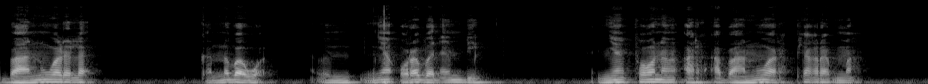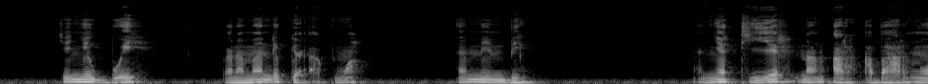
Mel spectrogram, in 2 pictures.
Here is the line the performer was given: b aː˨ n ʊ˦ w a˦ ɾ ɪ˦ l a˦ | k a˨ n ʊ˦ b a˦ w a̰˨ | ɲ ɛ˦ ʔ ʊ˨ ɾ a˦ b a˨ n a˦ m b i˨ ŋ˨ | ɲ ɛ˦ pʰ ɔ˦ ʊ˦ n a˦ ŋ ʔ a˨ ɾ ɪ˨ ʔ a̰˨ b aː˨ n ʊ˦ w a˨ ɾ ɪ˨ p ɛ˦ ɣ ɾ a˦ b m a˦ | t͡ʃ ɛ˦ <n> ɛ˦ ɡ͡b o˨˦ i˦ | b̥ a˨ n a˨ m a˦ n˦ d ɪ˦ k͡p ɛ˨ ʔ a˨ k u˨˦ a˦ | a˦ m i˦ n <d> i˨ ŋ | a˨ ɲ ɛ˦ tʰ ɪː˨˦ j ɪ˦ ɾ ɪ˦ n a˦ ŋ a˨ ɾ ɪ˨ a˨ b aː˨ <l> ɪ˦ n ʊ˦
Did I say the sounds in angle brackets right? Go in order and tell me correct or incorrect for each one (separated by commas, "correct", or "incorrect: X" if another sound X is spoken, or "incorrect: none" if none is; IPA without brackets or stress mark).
incorrect: ɲ, incorrect: b, incorrect: ɾ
